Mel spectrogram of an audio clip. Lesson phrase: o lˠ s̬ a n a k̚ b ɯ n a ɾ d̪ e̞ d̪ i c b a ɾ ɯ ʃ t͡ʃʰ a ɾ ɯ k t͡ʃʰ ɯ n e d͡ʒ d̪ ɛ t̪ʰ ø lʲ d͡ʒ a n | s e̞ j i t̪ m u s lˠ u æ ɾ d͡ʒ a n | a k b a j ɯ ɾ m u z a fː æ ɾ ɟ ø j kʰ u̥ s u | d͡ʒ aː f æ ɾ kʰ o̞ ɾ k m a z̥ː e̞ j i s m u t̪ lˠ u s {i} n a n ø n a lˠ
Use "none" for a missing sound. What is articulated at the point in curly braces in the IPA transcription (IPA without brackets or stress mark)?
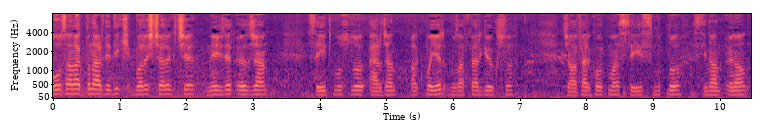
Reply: i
